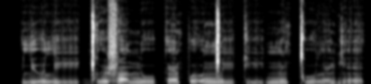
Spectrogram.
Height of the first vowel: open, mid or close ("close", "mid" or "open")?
close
